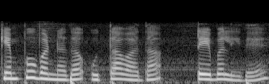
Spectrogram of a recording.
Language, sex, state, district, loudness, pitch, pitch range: Kannada, female, Karnataka, Bangalore, -14 LUFS, 240 Hz, 220-265 Hz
